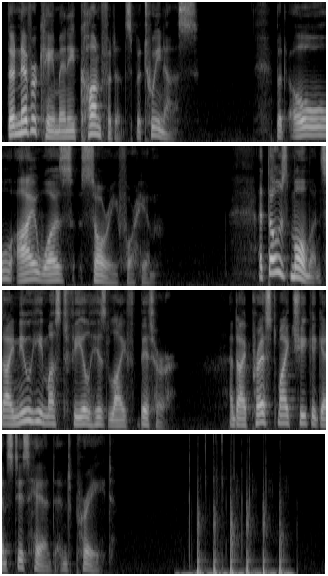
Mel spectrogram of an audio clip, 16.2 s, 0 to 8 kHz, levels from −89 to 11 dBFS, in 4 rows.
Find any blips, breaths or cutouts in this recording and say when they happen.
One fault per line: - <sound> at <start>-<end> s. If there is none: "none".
- thud at 14.3-15.9 s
